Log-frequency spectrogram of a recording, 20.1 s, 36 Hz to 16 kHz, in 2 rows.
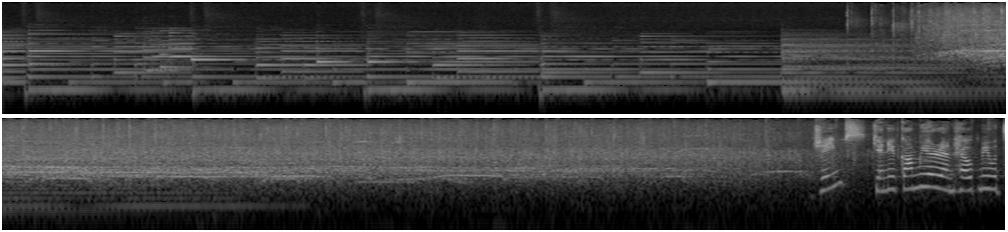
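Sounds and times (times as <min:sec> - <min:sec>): audience applauding and cheering: 0:08.4 - 0:18.8
whoops: 0:09.2 - 0:18.2.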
